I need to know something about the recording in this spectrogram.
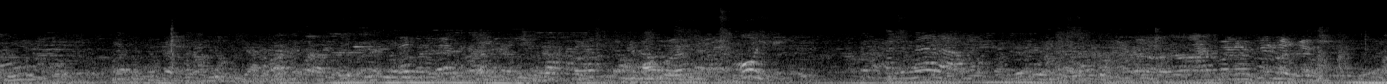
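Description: Many people chatter around in a busy market crowd.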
